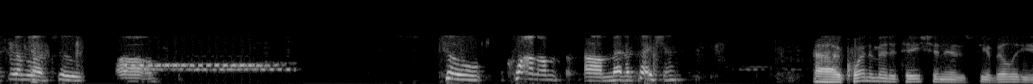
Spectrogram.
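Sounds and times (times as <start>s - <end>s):
speech: 0.1s - 1.7s, 4.4s - 6.9s, 8.1s - 10.3s
telephone ringing with a warbling ring tone: 1.3s - 3.0s.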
